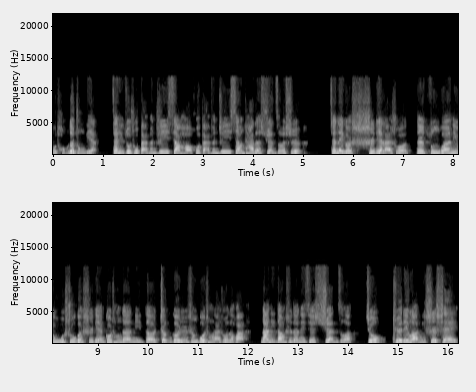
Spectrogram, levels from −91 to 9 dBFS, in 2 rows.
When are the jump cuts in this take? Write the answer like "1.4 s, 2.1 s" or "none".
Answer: 7.2 s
